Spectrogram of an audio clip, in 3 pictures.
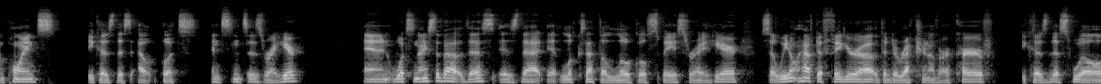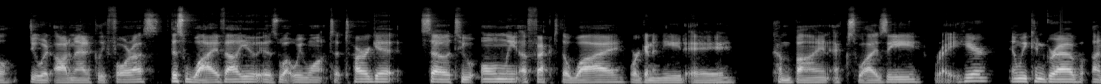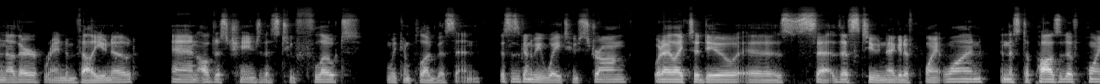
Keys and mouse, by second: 10.9-14.8 shift+drag, 15.1-16.5 drag, 21.0-22.3 middle drag, 22.4-23.6 drag, 23.0 shift+d, 24.0-28.1 drag.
